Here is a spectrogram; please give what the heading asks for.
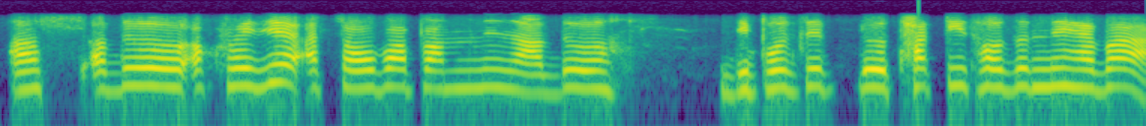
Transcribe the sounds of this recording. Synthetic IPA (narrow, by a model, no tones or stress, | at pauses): asaduakʰɔjzeʔat͡ʃawbapamninaːdu | dipozit̚tʰaɾtit̪ʰawzənːiɦaba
